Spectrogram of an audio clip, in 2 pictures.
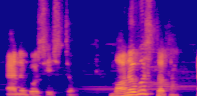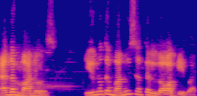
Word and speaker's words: Manu: Manavastata, and the Manus. The Manus are the lawgiver. We pronounce Manu.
